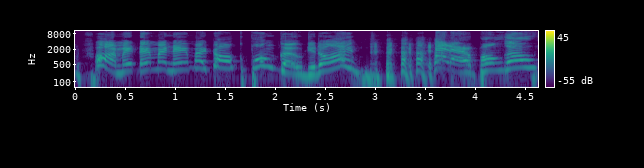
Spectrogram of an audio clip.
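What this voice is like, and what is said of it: Put-on English accent. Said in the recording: “it does sound okay in an English accent”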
